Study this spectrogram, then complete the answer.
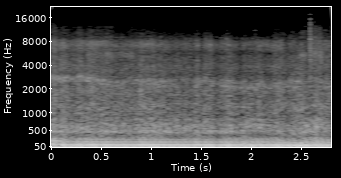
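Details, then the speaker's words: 1995 Honda VT1100 Shadow ACE cruiser, recently run after sitting for a few years, ridden on the road. Loud, deep, booming exhaust rumble, way too loud, about 72 dB measured stationary at one meter by phone. "Same capacity, but I think it's a two-cylinder. It is way way way too loud."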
